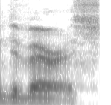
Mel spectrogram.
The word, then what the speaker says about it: DeVeres: of a guest, DeVeres. correct me if I said the last name wrong again. I'm sorry. No, you're right. It's DeVeres, but Okay.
